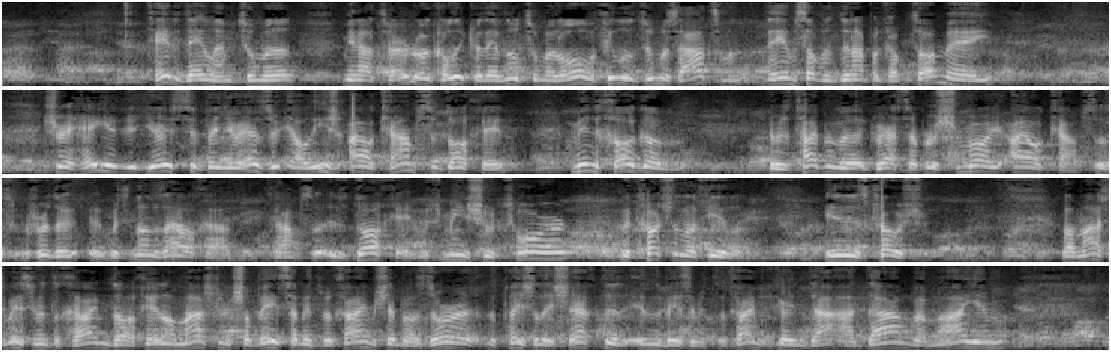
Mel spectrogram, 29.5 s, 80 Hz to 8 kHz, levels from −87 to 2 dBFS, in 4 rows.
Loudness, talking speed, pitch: -21 LUFS, 200 wpm, 385 Hz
